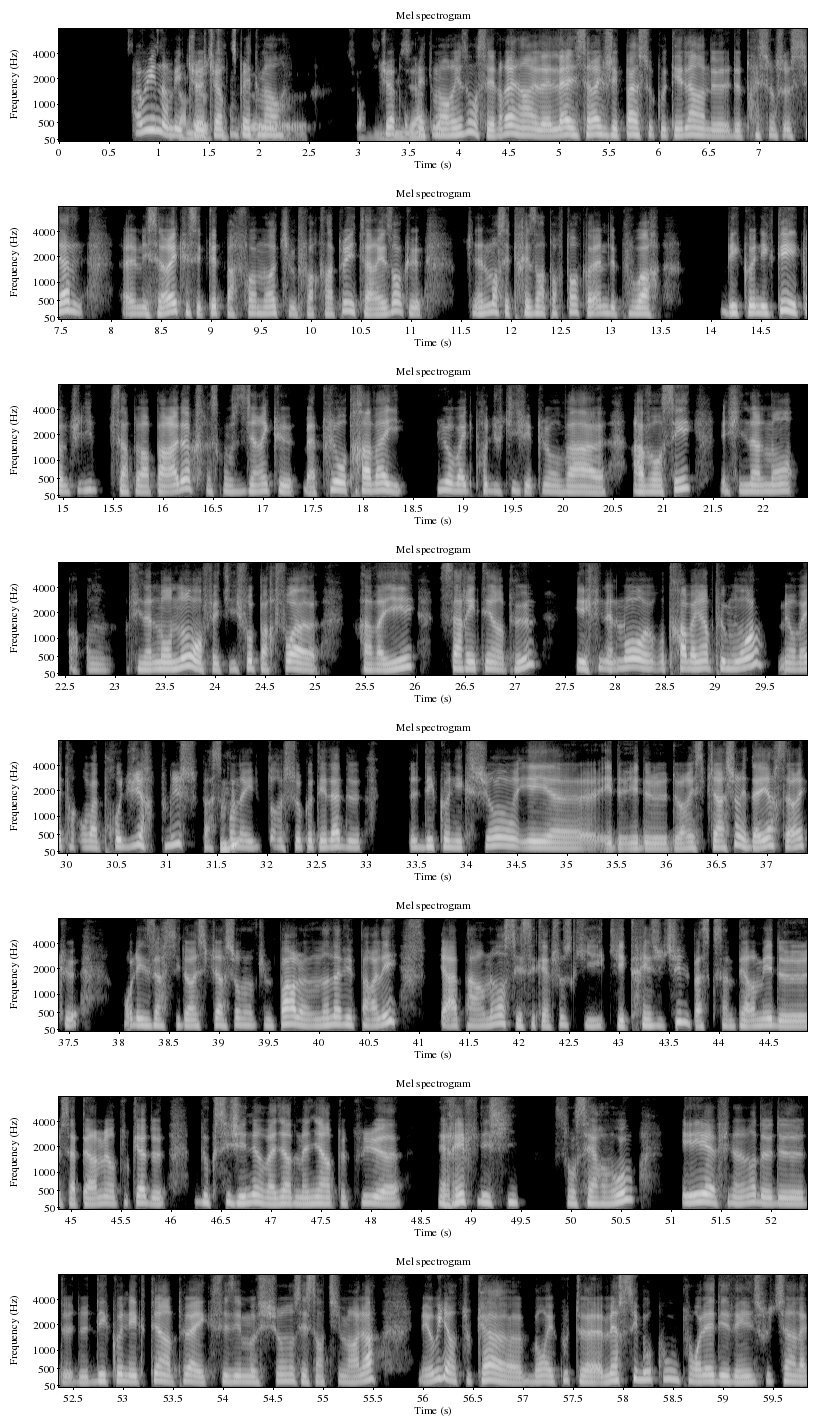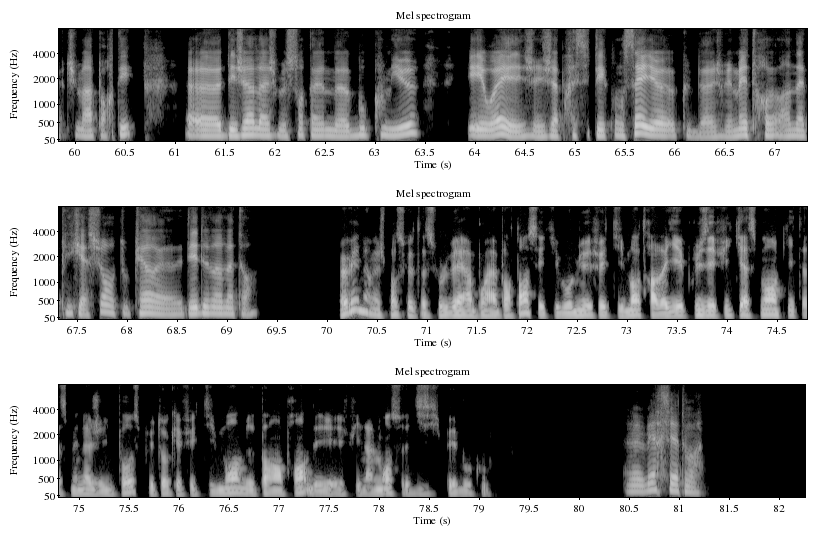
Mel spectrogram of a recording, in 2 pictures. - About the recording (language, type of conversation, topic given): French, advice, Comment faire des pauses réparatrices qui boostent ma productivité sur le long terme ?
- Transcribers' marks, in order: drawn out: "se"; stressed: "réfléchie"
